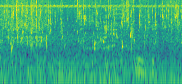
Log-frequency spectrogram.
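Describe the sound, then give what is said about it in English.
Water sloshes and trickles as muck is rinsed off a clod of marsh grass roots in a metal pail. The faint, steady wet splashing has small drips scattered throughout and no voices. “In a metal pail, he rinses muck off a clod of marsh grass roots”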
